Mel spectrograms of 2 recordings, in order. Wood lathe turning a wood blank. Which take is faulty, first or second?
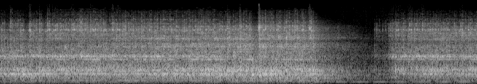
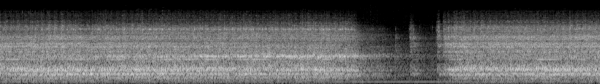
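first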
